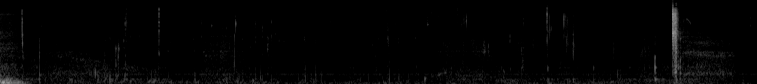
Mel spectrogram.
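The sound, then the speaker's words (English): Quiet sips and swallows of a cold Pepsi from a can, with soft wet mouth clicks throughout and a sharp smack near the end; no one speaks. “I'm going to take my first sip. We just. Yeah. Sip of Pepsi for the working man.”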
